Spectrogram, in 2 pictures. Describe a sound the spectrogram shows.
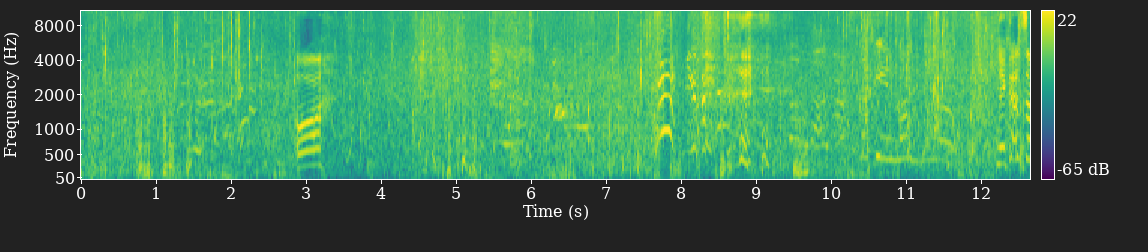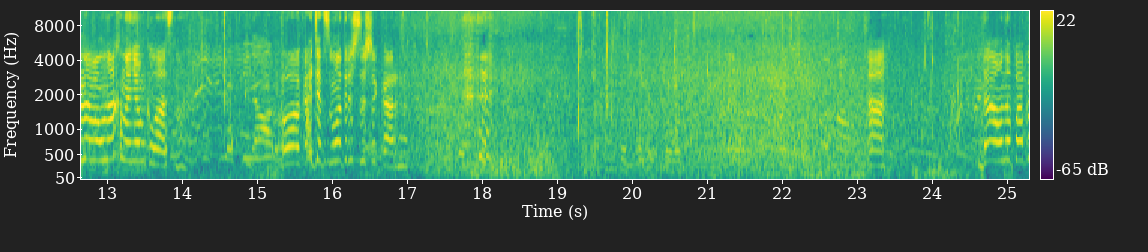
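Water splashes and sloshes close by.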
